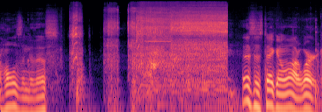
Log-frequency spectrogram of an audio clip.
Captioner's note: drill whirling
